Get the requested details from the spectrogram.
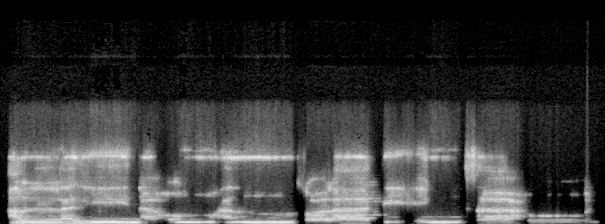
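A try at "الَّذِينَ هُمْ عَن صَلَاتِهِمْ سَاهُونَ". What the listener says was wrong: Baik, barakallahu fiik. Lanjut.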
